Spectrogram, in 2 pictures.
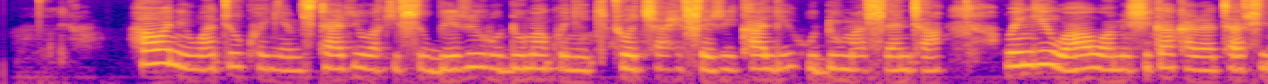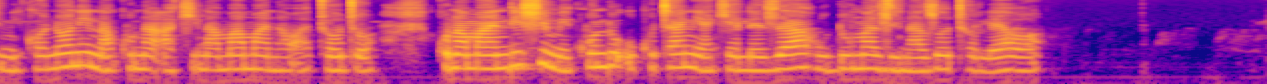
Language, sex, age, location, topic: Swahili, female, 18-24, Nakuru, government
